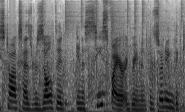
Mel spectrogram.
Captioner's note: cheering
